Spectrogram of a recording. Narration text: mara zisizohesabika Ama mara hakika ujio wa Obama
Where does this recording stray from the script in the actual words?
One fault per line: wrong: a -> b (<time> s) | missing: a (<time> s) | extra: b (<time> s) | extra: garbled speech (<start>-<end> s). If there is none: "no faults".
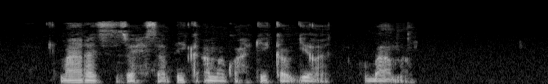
wrong: mara -> kwa (2.2 s)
